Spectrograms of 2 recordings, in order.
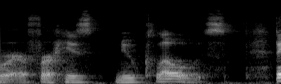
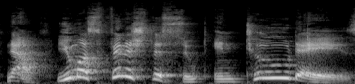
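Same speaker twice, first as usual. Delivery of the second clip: higher, louder royal command; commanding emperor; 6 semitones higher, 6 dB louder than usual. Acted. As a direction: give the order like a vain emperor. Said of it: "said the emperor".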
